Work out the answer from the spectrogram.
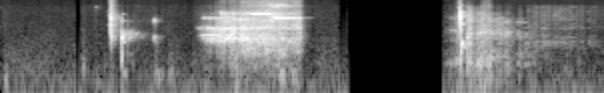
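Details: Sharp clicks and a brief crunchy, hissing burst break the quiet, like chewing or handling noise, with no animal voice.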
